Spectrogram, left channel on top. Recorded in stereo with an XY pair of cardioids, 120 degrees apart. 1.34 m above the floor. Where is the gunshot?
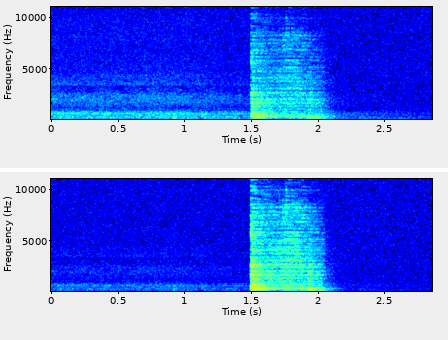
65° right, 3 m.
